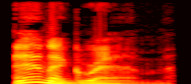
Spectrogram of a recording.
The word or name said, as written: anagram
